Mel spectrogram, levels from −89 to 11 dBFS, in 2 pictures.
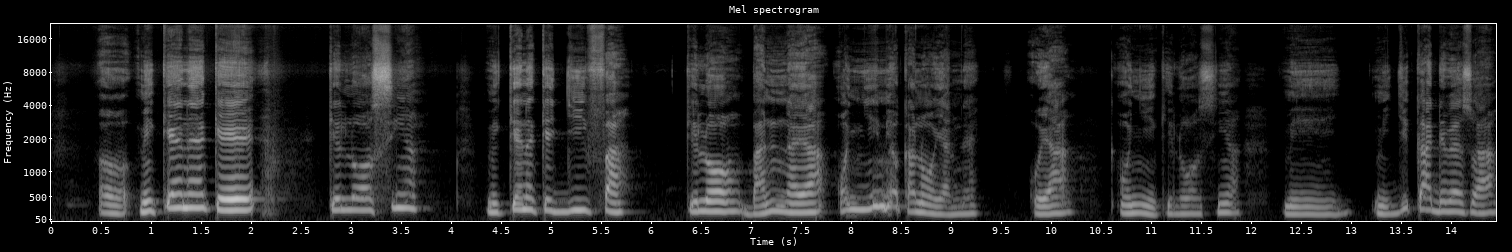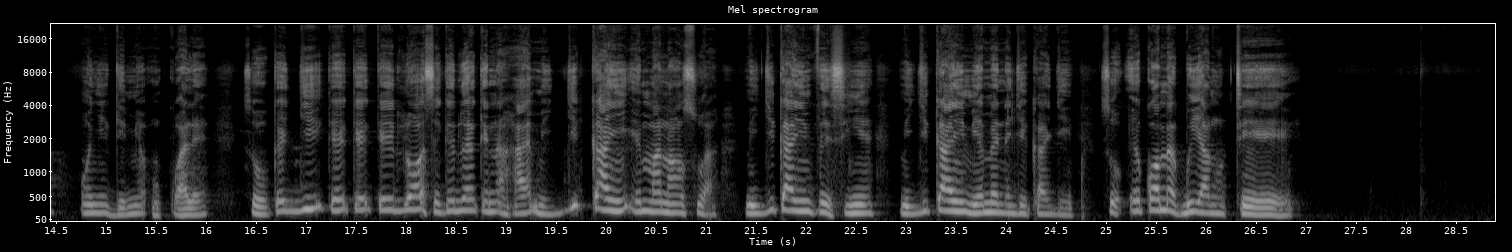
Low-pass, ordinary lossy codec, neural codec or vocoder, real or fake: none; none; none; real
